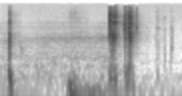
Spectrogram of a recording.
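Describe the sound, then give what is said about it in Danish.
The screw cap of a bottle of Chilean chardonnay from the local Spar is twisted open: a short crackle, a soft low thump, then two bright, rasping crackles as the seal snaps, trailing off into faint ticks. “Og den vakse lytter vil opdage, at det ikke var en prop. Det var et skruelåg.”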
